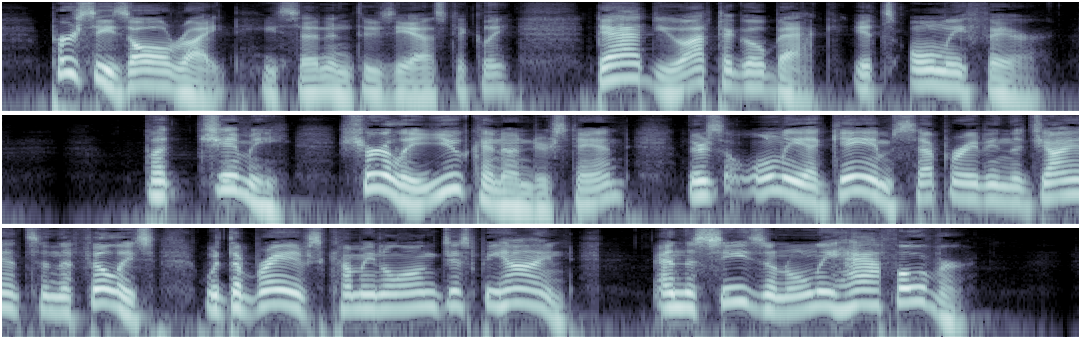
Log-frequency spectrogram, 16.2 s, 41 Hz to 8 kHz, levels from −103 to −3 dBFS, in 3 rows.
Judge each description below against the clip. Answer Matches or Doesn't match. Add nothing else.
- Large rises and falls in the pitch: Matches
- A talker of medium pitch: Matches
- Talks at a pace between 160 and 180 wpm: Matches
